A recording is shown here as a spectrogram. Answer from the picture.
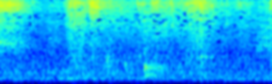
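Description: Faint rustling and light knocks of packets and small items being handled and placed into a cardboard first aid box.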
